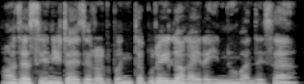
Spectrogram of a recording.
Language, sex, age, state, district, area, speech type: Nepali, female, 30-45, West Bengal, Jalpaiguri, rural, spontaneous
